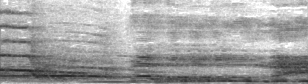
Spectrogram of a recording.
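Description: A man's unaccompanied sung voice holds a high final note, then slides down in pitch. About a second in, audience cheering and applause break out.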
